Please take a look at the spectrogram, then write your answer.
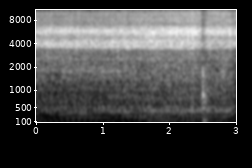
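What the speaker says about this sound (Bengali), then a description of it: "পেঁয়াজটা গোল্ডেন ব্রাউন করে ভেজে নেব" Chopped onions fry with bay leaf and whole spices in a pan for a restaurant-style white mushroom curry, giving a steady, close broadband sizzle with a brief clatter of stirring near the end.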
